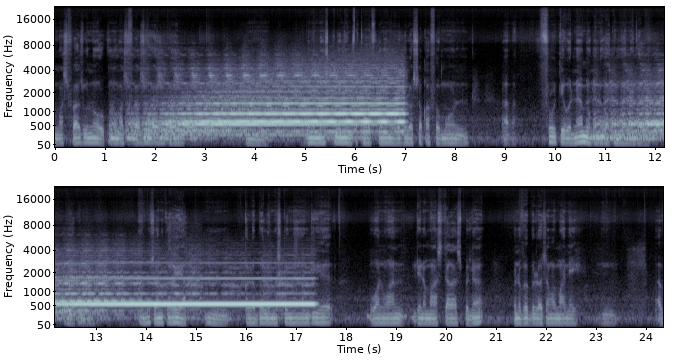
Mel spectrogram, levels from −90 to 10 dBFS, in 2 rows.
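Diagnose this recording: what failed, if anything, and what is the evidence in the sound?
What failed is a feedback howl, an acoustic loop at the call stage with two devices in the same room. It builds from 1.07 to 7.25 s, ringing around 1 kHz and peaking about 14 dB over the speech. It returns from 10.62 to 17.63 s, lower this time at around 500 Hz and about 13 dB up. Both pulse roughly every 300 ms, which is the loop's round-trip delay. Each pass gains level and narrows toward whatever frequency the loop favours, until the loop breaks.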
